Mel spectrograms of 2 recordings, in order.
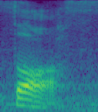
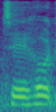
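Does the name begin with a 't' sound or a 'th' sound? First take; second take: th sound; t sound. First: The name is said as one syllable with 'th'. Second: The name is said with several syllables and 't'.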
